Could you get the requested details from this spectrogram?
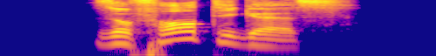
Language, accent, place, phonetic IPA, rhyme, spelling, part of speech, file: German, Germany, Berlin, [zoˈfɔʁtɪɡəs], -ɔʁtɪɡəs, sofortiges, adjective, De-sofortiges.ogg
- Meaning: strong/mixed nominative/accusative neuter singular of sofortig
